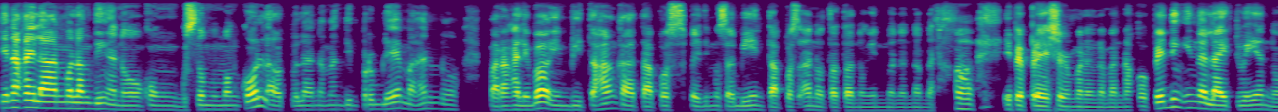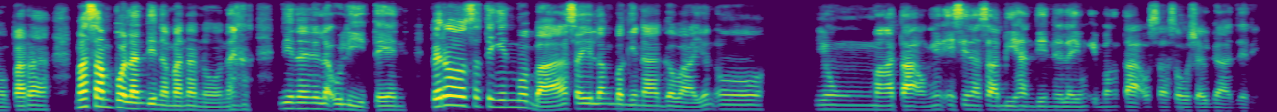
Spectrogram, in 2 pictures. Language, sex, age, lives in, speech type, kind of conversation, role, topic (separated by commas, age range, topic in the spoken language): Filipino, male, 35-39, Philippines, conversation, advice, advisor, Paano ko haharapin ang presyur mula sa mga malalapit kong kaibigan?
